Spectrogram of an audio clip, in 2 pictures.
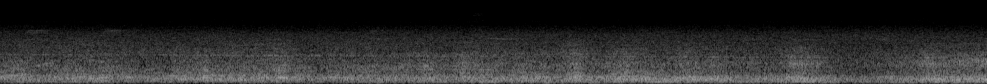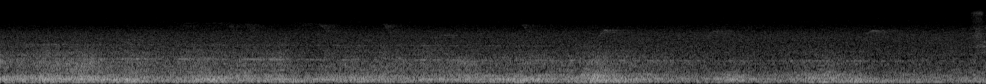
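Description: Steady low rumble of background noise with no speech, with a few faint short high chirps now and then.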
